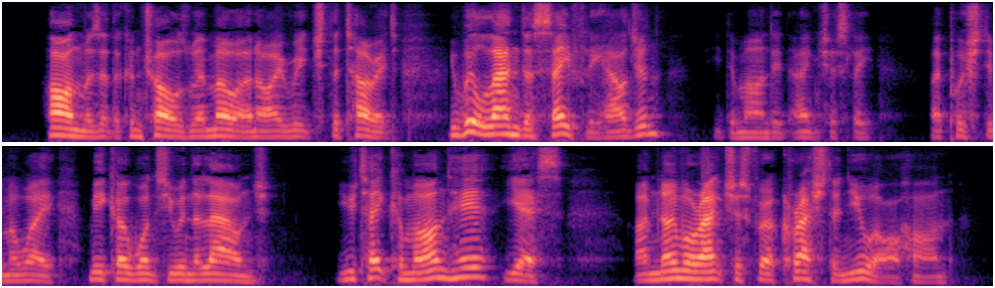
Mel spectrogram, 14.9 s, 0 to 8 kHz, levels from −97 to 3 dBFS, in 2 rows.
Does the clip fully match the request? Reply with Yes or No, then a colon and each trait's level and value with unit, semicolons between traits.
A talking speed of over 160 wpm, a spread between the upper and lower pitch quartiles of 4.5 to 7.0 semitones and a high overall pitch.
No: average, 195 wpm; average, 5.0 semitones; medium, 140 Hz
